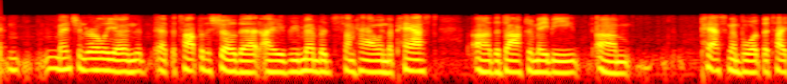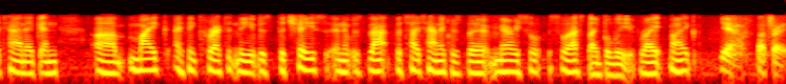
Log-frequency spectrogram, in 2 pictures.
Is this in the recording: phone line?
yes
